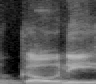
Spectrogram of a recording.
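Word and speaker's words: gonys: that red on the bill is called a goni spot and this one in the center here has a pretty big gony spot the gonis is spelled g-o-n-y-s um and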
